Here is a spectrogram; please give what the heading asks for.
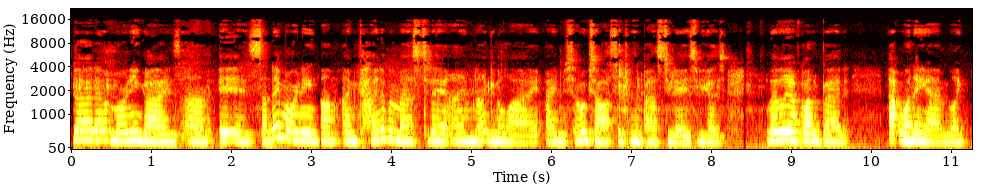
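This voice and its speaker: A woman's voice: fairly high pitch, fairly even intonation, moderate pace, darkish tone, slight background noise. A young woman talking casually to camera in a vlog, chatty and full of "like" and "basically". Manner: chatty, uses lots of "like" and "basically". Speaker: vlogger.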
